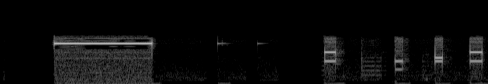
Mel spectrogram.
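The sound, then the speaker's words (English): A loud, sustained telephone tone sounds first, then a short pause with faint blips, followed by a rapid series of five or six brief dialing tones pulsing in quick succession. KP2602 start is dialed on the terminating side to get a dial tone, then the phone's touch tone pad is used to stack trunks. “So I'm going to dial KP2602 start, and that'll give me a dial tone.”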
